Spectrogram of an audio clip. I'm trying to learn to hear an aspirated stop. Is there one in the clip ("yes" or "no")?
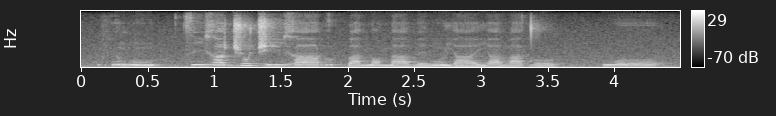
no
